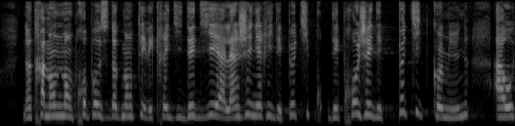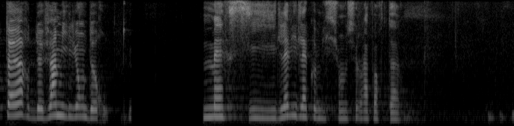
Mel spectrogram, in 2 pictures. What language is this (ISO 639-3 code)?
fra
